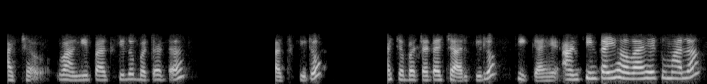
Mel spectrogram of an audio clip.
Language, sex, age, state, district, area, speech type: Marathi, female, 18-30, Maharashtra, Akola, urban, conversation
